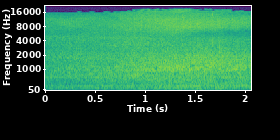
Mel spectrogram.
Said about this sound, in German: Also es äh, ist gerade noch eine wilde Mischung. Zwei Familien, die immer noch äh, ihren Kofferraum einpacken und Autos, die an uns vorbeifahren.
